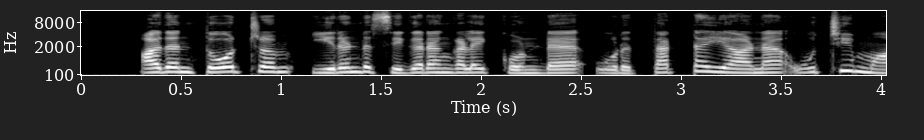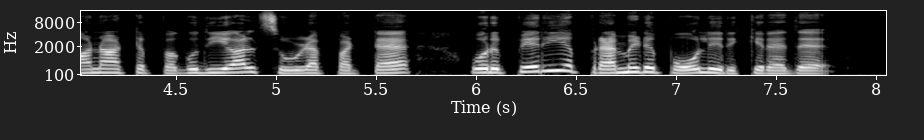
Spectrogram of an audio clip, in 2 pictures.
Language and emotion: Tamil, neutral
